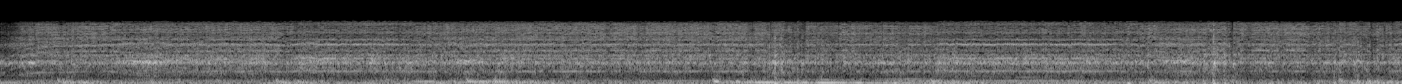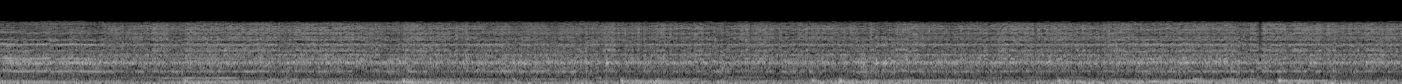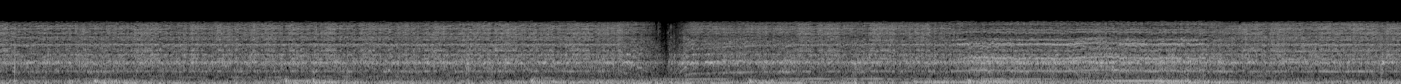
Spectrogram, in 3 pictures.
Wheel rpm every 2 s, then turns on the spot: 140, 160, 160, 160, 160, 160, 160, 160, 160, 160, 160, 160, 160, 160, 160, 160, 160, 120, 160, 160, 160.
none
